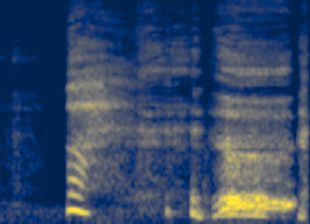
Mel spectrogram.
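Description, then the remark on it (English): A loud, sudden gasp of air, then a second, longer breathy intake with a harsh, voiced rasp, two strained bursts in quick succession with no words. “Huge gasp of air.”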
